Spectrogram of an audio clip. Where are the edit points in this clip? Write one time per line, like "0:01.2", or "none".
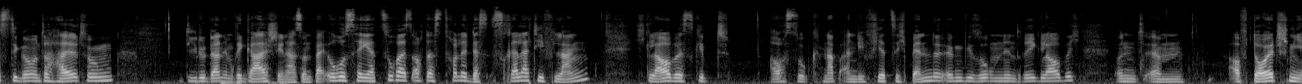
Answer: none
